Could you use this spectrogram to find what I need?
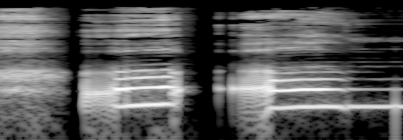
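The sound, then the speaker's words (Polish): A voice performs a drawn-out yawn for a dormouse waking from sleep: two voiced, moaning breaths, the second longer and steadier, with a short pause between them. “Popielica obudziła się, ziewając.”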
